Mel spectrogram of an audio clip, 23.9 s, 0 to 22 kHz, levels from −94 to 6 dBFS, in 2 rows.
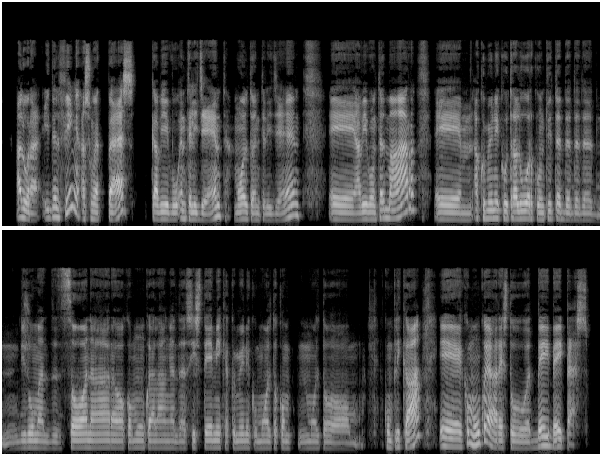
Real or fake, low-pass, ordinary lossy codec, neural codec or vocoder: real; 10.8 kHz; MP3, 64 kbps; none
